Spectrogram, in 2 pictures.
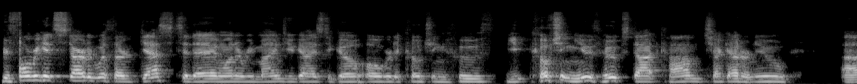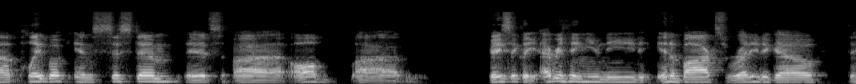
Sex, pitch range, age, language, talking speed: male, 110-135 Hz, 40-59, English, 160 wpm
